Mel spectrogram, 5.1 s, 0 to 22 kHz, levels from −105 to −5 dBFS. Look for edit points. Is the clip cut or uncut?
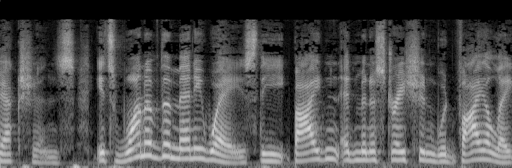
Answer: uncut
